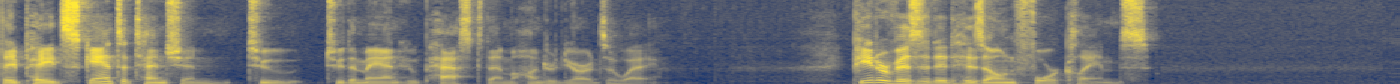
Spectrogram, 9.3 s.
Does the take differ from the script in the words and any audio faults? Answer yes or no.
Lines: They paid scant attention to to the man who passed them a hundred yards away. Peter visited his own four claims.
no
